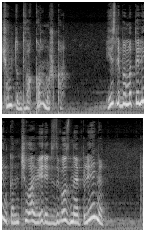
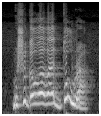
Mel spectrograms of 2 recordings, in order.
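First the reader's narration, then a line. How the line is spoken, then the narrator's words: Angry yelling. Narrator (Russian): заорал он на Мотылинку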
